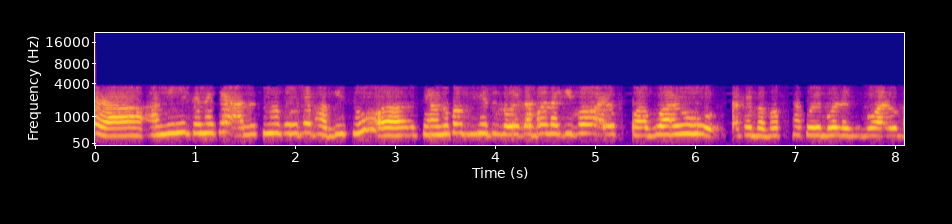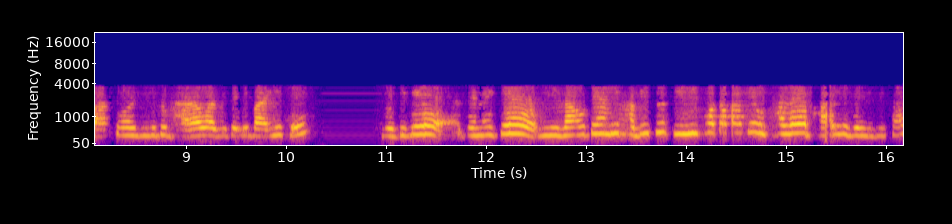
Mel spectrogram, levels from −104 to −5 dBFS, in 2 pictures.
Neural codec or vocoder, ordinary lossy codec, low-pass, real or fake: vocoder, 22.05 kHz, 80 mel bands, HiFi-GAN; AAC, 24 kbps; 3.6 kHz; fake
